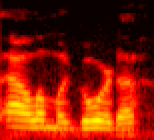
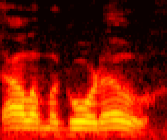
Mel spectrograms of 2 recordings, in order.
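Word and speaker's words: Alamogordo: It's not Alamagorda. What is it? It's Alamagordo.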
